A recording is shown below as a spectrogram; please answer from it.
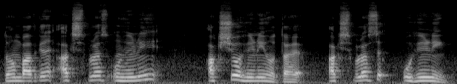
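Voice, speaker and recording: A man with a Rajasthani Hindi accent teaches an exam-prep class in a fairly high voice. He says each answer more than once and slows down to dictate the terms.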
